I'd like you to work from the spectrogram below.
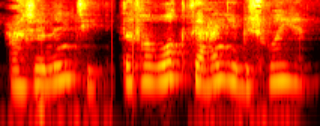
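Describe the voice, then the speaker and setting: A woman's voice: mid-range voice, racing, darkish tone, lightly acted. A woman voicing a scheming, spiteful young wife, in an Egyptian accent, with a cold manner.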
